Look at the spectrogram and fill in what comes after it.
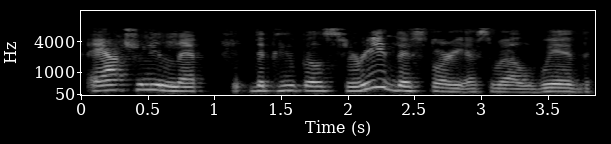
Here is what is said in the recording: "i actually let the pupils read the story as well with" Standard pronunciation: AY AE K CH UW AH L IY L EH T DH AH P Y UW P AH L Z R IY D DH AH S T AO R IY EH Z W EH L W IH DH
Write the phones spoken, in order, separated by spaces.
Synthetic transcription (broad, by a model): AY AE K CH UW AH L IY L EH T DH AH P Y UW P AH L S R IY D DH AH S T AO R IY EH S W EH L W IH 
